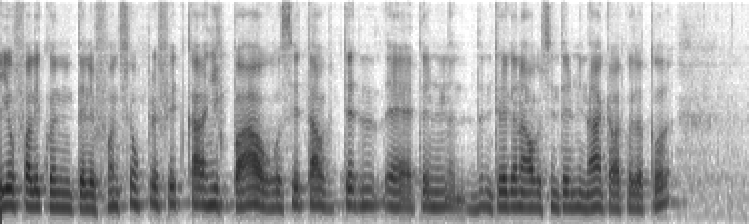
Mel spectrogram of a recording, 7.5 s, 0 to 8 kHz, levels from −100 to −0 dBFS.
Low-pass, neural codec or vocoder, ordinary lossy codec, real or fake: none; codec, 16 kHz, 4.8 kbps, FACodec; none; fake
